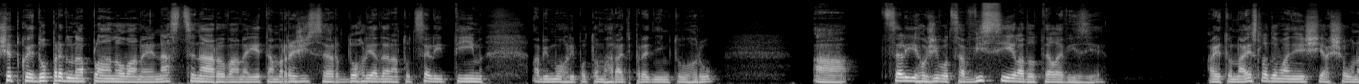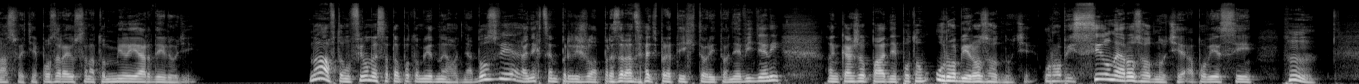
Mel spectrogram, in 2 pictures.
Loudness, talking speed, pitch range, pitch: -19 LUFS, 170 wpm, 120-140 Hz, 125 Hz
